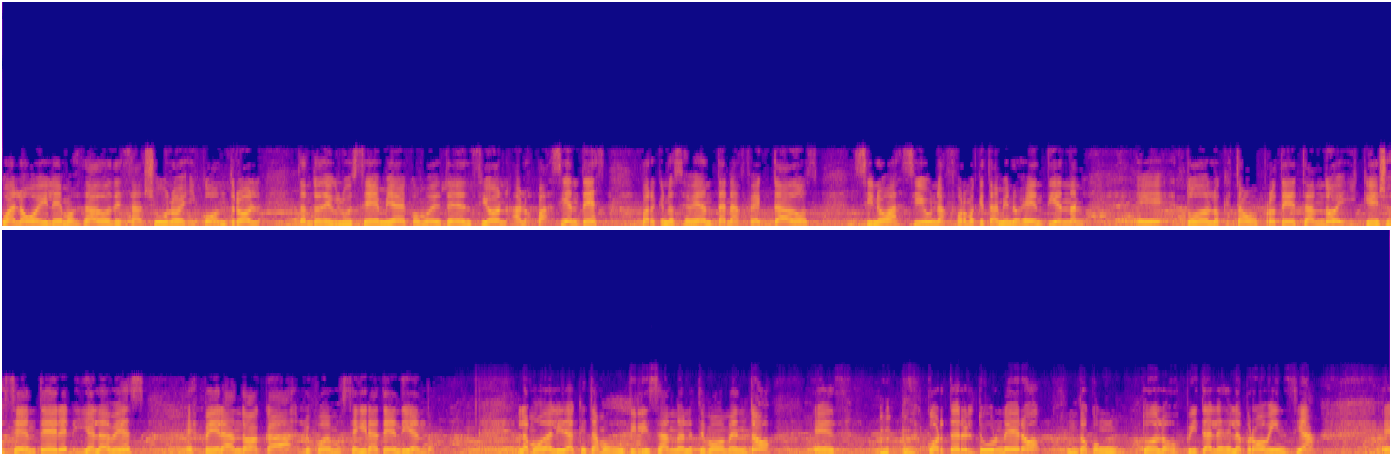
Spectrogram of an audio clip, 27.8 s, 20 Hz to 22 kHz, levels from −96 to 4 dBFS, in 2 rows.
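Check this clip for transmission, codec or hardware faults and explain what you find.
No transmission, codec or hardware fault can be heard anywhere in the clip. The sound stops at about 8 kHz, which fits the normal bandwidth of an Opus call passing through a call's microphone processing and a WebRTC call path.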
